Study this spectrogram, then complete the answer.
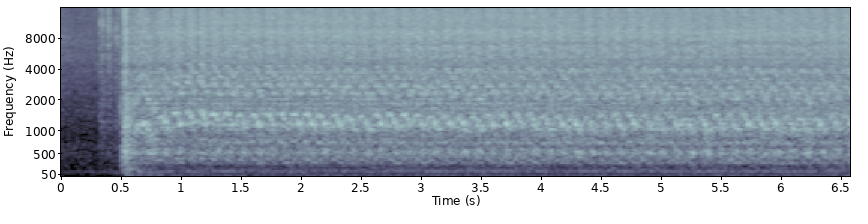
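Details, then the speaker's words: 1997 Ford F350 7.3 diesel that lost power, smoked white and died while pulling a skid steer; steady starter cranking, never firing, as water fills the fuel lines and injection system; owner expects long cranking to clear it. "there going to be a lot of cranking to get through the fuel and the lines the whole injection system is going to be full of water so uh yeah we got a ways to go hope that starter holds out"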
